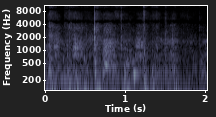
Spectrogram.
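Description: A Shiba Inu panting and moving about on a tatami mat: a run of short, soft scuffs and taps from its paws and body, with its breathing.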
